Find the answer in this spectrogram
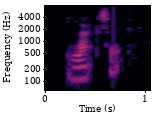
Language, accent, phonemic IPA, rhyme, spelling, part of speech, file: English, Southern England, /ˈlæktɪk/, -æktɪk, lactic, adjective, LL-Q1860 (eng)-lactic.wav
- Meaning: 1. Of, relating to, or derived from milk 2. Relating to, or producing, lactic acid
